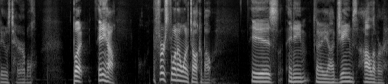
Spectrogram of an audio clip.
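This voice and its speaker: A man's voice: medium pitch, a little mellow, no room sound, studio quality. A man hosting a podcast, telling a strange story in a casual, rambling way with wry asides. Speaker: podcast host.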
